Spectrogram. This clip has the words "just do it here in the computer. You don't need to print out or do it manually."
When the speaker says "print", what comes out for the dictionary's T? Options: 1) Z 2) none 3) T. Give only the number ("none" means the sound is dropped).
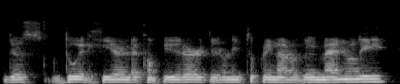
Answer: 2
